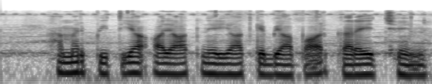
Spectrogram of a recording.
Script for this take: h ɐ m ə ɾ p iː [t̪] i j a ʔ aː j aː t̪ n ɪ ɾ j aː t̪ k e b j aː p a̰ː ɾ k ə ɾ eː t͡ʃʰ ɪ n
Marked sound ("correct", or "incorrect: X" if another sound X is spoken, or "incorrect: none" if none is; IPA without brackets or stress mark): correct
